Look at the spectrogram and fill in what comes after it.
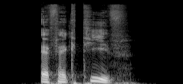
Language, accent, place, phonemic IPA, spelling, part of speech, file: German, Germany, Berlin, /ɛfɛkˈtiːf/, effektiv, adjective, De-effektiv.ogg
- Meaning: 1. effective 2. actual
